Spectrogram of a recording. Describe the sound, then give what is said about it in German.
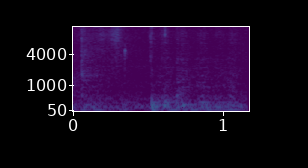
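Pen strokes on a paper note sheet, as someone writes something out in large letters: faint scratchy scraping in a few short bursts, quiet throughout, with a slightly louder scrape at the very end. “So, ich schreibe es mal ganz groß auf meinen Zettel.”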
